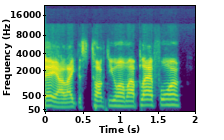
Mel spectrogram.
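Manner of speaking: ordinary talk, nothing marked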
